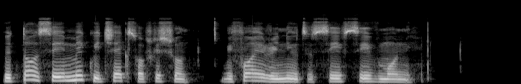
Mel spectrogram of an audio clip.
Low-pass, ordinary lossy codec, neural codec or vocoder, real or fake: 10.8 kHz; none; vocoder, 44.1 kHz, 128 mel bands every 256 samples, BigVGAN v2; fake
